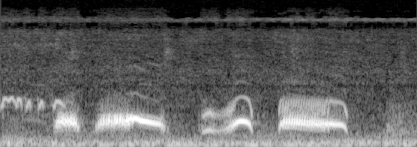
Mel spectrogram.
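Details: Spotted dove trading calls with a rival wild dove. Faint higher, quick coos from the distant bird lead into loud nearby mellow coos: a short note, a long gliding coo, a rising coo, then another long coo.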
